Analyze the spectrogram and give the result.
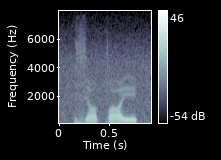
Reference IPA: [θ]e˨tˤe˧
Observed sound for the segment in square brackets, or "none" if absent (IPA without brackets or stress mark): z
